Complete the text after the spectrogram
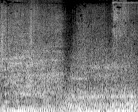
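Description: A fiery explosion bursts with a loud boom.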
